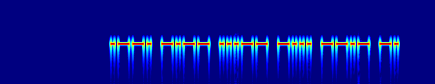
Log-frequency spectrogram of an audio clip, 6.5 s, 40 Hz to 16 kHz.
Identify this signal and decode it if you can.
Morse code, heard as a keyed tone, about 22 wpm, 700 Hz. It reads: PY3BQN
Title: DXCC-100 Call Signs - 6 Characters - Repeated 2x - 22wpm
